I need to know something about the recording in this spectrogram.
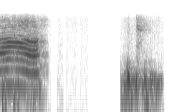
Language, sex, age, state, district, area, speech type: Maithili, female, 18-30, Bihar, Samastipur, urban, conversation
